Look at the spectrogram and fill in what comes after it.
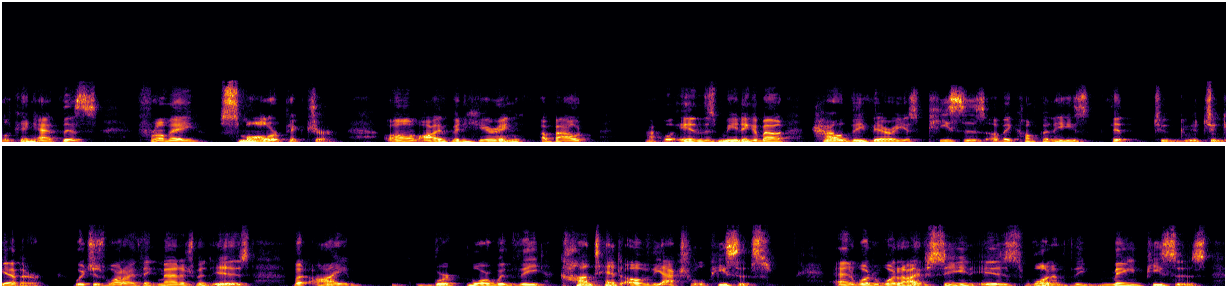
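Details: Slight stuttering, self-reported by an adult male speaker.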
